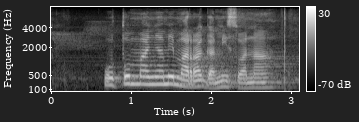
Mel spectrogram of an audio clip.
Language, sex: Venda, male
